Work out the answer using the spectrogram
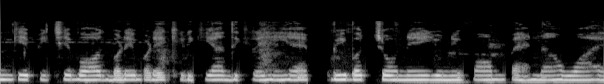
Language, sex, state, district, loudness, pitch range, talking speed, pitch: Hindi, female, Punjab, Pathankot, -15 LUFS, 205-215 Hz, 160 wpm, 210 Hz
